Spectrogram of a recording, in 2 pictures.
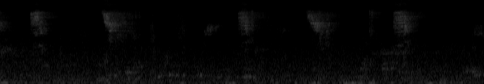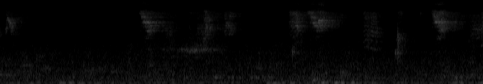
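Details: Chattering Eurasian tree sparrow during its morning meal: many quick, high chirps in loose bursts, some overlapping, with light clicks in between.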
